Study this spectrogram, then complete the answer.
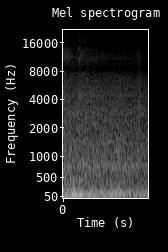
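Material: Nothing is struck.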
